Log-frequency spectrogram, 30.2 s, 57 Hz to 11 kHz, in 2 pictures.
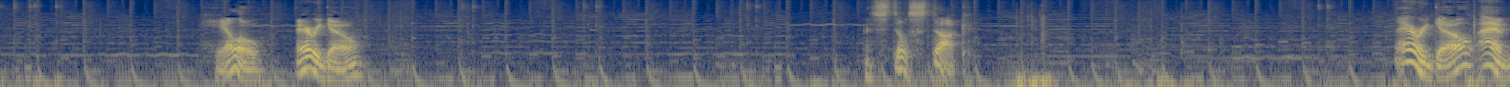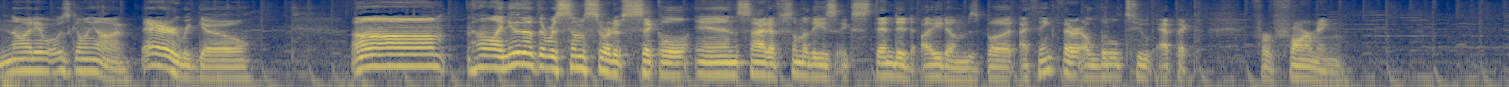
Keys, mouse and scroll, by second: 0.2 right click, 0.3 click, 4.7 right click, 5.9 right click, 7.7 right click, 9.1-10.1 scroll up 19, 10.5 ctrl+Tab, 11.3-12.5 scroll down 23, 13.5 right click, 14.7 KP_Decimal, 15.5-16.1 scroll down 3, 15.9 scroll up 1.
